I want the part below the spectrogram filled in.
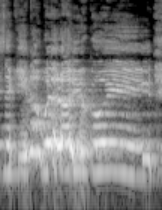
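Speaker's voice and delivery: put-on high, loud call after a running child. Aunt calling after the running girl, loud and high. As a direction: call her back, stretched and pleading.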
